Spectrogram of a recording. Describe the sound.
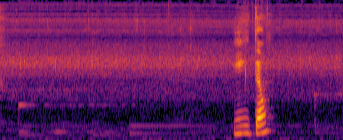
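A steady, soft hiss of rain runs throughout beneath gentle sustained music notes, with a person briefly speaking near the end.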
